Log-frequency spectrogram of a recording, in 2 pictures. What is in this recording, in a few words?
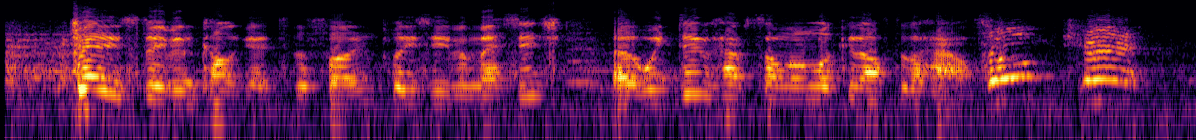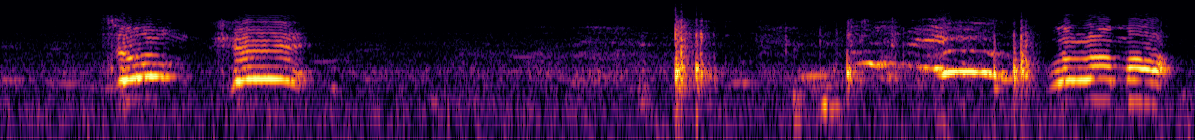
answerphone message from the 1990s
